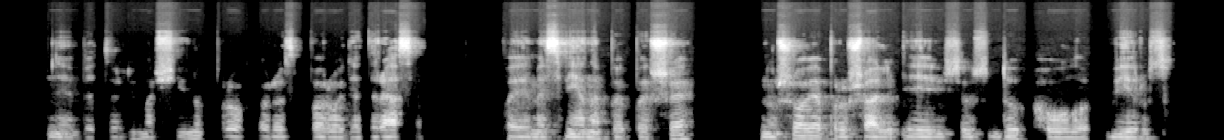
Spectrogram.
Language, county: Lithuanian, Panevėžys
